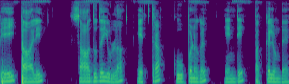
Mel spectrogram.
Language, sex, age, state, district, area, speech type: Malayalam, male, 45-60, Kerala, Palakkad, rural, read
